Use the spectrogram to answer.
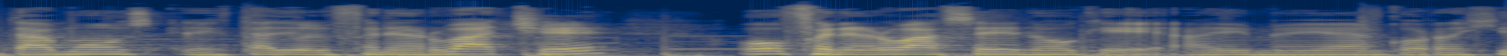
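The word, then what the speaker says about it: Fenerbahçe: video we presented the stadium of fenerbache or fener bace no that they had corrected me that it is pronounced fenerbache stadium east of the Great team from Turkey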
